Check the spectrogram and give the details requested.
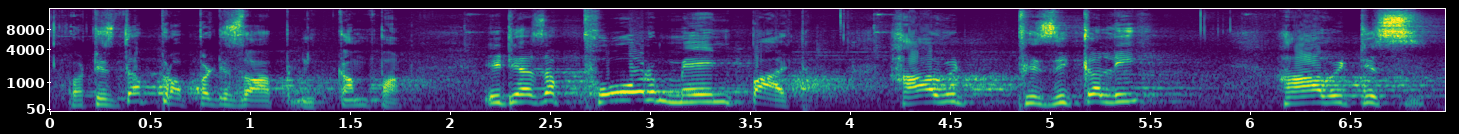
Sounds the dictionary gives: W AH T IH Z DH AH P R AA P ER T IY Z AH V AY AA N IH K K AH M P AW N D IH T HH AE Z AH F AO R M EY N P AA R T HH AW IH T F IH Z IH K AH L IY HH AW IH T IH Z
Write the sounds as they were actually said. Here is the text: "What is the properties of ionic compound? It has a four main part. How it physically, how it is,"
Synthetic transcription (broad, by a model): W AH T IH Z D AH P R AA P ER T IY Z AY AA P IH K K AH M P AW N IH T HH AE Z AH P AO R M EY N P AA R T HH AW IH T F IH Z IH K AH L IY HH AW IH T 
